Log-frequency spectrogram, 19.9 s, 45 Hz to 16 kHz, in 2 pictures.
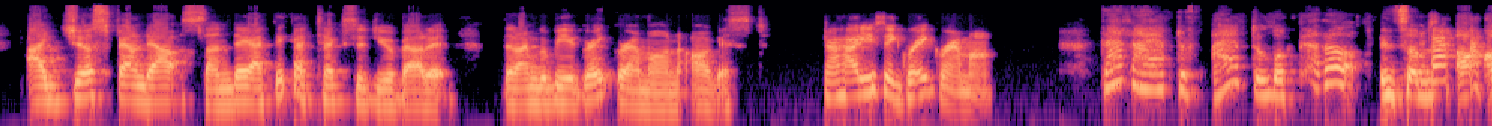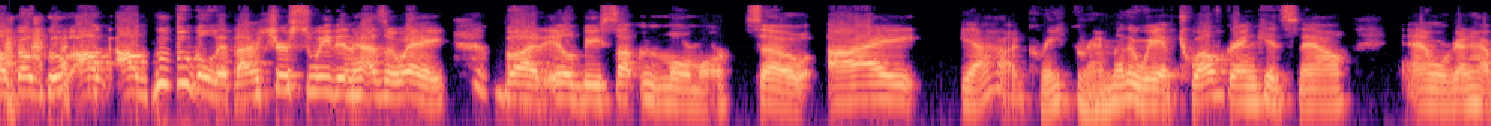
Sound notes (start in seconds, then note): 9.4 laughter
